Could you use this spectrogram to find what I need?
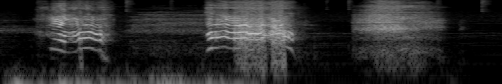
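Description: A person screams in anguish with a few wavering, strained wailing cries, followed by a short, harsh, breathy outburst.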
